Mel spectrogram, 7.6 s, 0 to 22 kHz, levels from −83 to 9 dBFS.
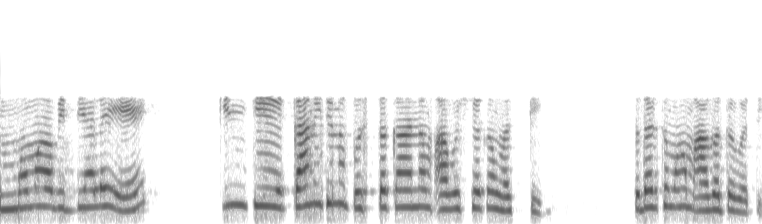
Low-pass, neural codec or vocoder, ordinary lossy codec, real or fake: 3.6 kHz; none; none; real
